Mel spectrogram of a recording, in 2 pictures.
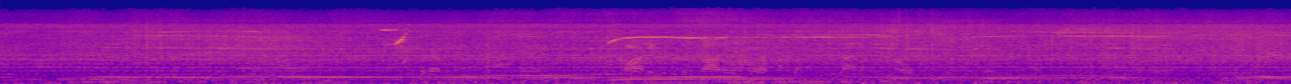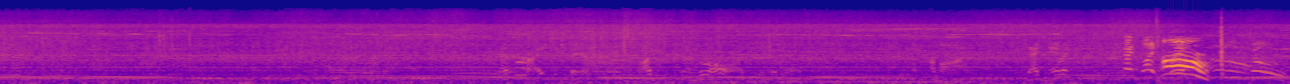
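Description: Motors and propellers of several small electric RC airplanes buzzing overhead at once, their pitches wavering up and down as they throttle and turn, over a low steady rumble.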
